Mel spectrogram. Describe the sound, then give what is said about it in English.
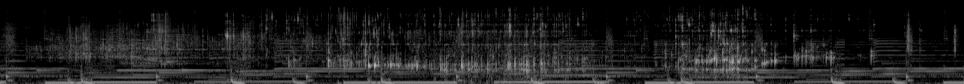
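A shaken classic daiquiri of lime juice and simple syrup is strained and poured into a glass, a steady trickle of liquid with small drips, running under a rhythmic background music track with a pulsing bass line. “And then we're going to strain into our glass.”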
